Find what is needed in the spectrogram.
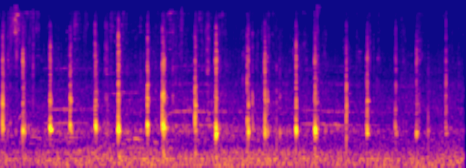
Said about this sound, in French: Alors j'en profite d'une petite pause avant que le prochain régiment euh, de soldats à cheval passe devant moi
